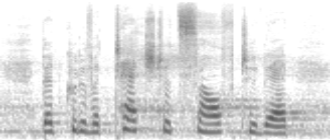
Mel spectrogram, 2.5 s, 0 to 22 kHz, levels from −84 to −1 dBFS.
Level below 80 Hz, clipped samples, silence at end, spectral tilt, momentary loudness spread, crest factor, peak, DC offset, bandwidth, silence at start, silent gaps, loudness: -80 dBFS; under 0.1%; 0 s; -2 dB/octave; 7 LU; 16 dB; -22 dBFS; under 0.1%; over 20 kHz; 0 s; none; -37 LUFS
